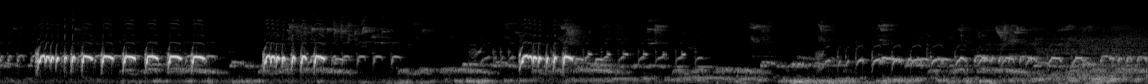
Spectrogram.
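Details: Actively singing local zebra dove, its song meant to prompt mute birds to reply: three loud bursts of fast, clipped cooing notes, followed by a dense chorus of quieter rolling coos from many doves with low rumbling noise.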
